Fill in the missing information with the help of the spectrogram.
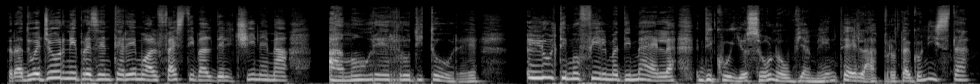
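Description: A man's voice: high-pitched, very animated, a little slow, no echo, clean studio sound, pitched above the performer's own voice. A man voicing a vain, glamorous female movie-star mouse who speaks in a sugary, honeyed way in a children's storybook.

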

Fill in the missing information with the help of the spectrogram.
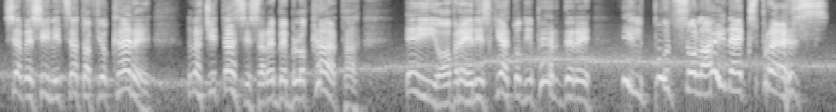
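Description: Animated, lively male audiobook narrator. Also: sits high, background noise. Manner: theatrical, exclaiming, comic. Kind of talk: scripted first-person narration.

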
